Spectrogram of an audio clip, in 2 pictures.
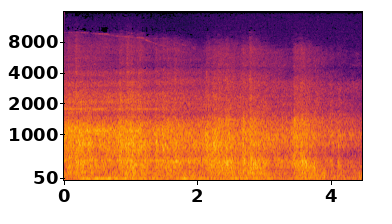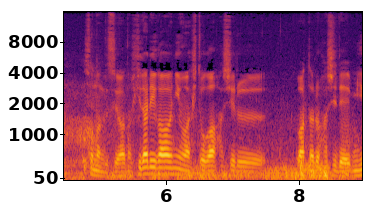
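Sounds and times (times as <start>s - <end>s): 
rail clatter: 0.0s - 6.8s
train crossing a railway bridge: 0.0s - 8.8s
speech: 4.9s - 8.9s.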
